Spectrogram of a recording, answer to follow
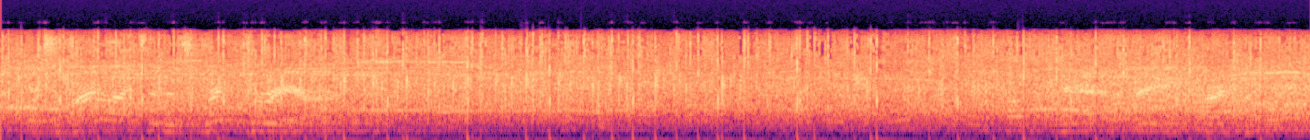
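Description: Audience applauding steadily, with a few voices and shouts mixed in.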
